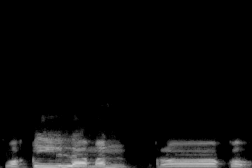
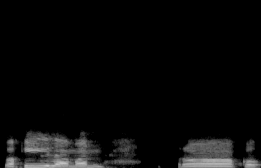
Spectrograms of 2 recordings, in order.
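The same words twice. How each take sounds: First: A short silent stop without breathing comes after 'man'. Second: An audible breath is taken after 'man'. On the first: The speaker calls it right. "थोड़ा दो हरकत के बराबर सांस को रोक के रखना है।" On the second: The speaker calls it wrong. "सांस ले ली मैंने, ये गलत हो गया।"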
